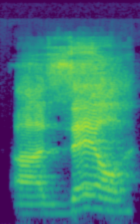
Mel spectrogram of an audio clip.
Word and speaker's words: Zale: Zale is how you pronounce it, Zale Clothing Line.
